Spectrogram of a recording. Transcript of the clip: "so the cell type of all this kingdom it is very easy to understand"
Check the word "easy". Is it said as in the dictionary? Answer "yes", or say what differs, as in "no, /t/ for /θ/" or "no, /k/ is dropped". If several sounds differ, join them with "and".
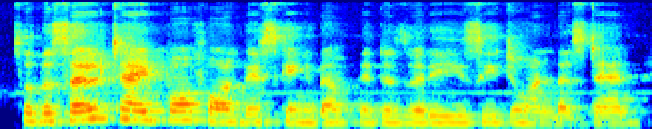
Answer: no, /s/ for /z/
